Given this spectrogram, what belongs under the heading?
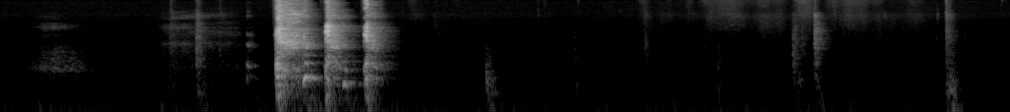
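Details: Smoker's cough in a young red-haired woman coughing while smoking a cigarette: a burst of three harsh, loose coughs with a few quieter throat clears and breaths around them.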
